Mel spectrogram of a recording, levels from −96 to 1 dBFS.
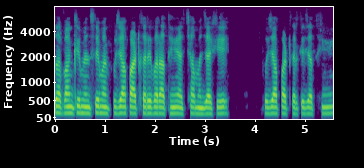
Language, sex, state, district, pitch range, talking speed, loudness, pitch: Chhattisgarhi, female, Chhattisgarh, Jashpur, 160-170 Hz, 150 wpm, -19 LUFS, 165 Hz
